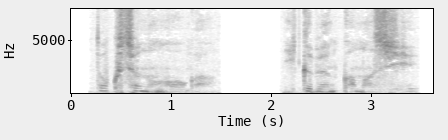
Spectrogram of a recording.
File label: girl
